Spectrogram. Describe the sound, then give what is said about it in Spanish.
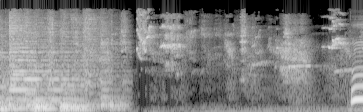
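Small birds chirping and singing in quick, high, overlapping calls, heard just after a brief passage of music ends. “Ya cantan los pajaritos, ¿qué horas serán?”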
